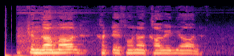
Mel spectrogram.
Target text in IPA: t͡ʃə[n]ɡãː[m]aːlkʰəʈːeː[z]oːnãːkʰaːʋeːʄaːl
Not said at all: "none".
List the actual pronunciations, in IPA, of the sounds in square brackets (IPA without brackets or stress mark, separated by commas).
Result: ŋ, m, s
